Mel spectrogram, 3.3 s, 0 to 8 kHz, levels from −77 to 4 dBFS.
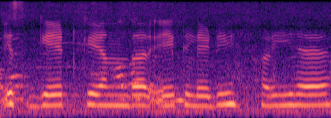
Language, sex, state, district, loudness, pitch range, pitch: Hindi, female, Bihar, West Champaran, -17 LUFS, 220-235 Hz, 225 Hz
